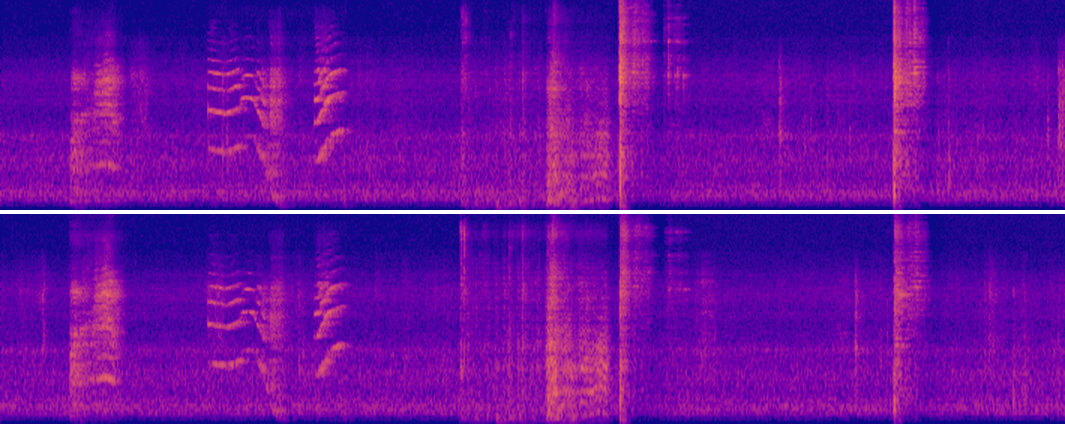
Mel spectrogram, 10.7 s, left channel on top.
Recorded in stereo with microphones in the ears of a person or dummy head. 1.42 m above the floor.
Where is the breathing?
No breathing in this recording.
